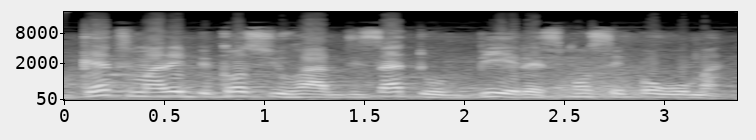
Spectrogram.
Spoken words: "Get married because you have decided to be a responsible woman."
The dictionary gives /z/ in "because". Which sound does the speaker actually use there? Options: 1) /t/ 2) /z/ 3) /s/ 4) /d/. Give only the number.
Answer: 3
